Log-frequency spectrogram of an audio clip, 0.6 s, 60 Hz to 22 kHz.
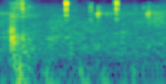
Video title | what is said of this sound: Wreck From Hell (Part 1) - Full Episode - S7 EP07 - Highway Thru Hell | We could sort of tell where the load is by banging on the trailer.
